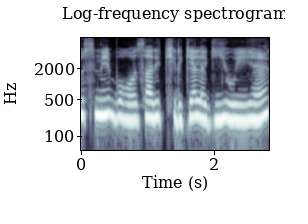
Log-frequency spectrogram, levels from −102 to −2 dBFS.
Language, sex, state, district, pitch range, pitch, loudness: Hindi, female, Uttar Pradesh, Jalaun, 205-240 Hz, 225 Hz, -12 LUFS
